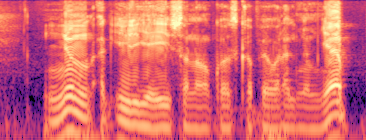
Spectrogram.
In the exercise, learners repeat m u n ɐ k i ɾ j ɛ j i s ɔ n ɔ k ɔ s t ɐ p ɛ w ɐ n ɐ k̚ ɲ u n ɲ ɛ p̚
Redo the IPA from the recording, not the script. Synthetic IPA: ɲ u n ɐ k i l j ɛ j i s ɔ n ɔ k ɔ s k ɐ p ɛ w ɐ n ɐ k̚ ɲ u m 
